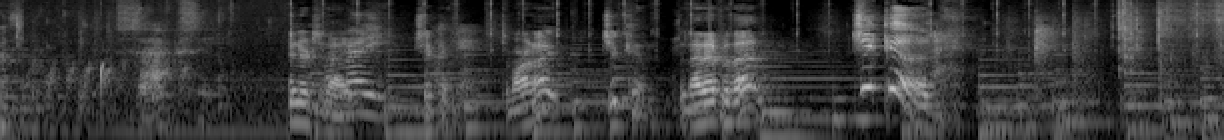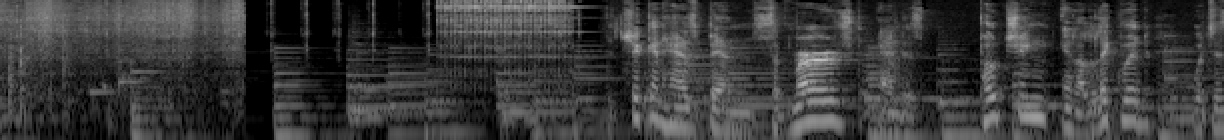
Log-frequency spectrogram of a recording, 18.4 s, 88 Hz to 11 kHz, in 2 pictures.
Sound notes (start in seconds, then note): 0.0 pot bubbling; 7.9 footsteps lightly running; 11.1 clock ticking; 12.4 timer rings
